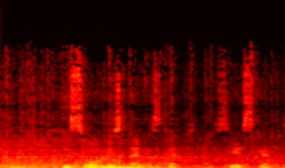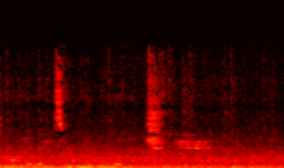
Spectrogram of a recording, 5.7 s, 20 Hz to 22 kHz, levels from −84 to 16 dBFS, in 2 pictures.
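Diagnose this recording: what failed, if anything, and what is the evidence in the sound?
Dropped buffer (overrun) at 1.88 s and 3.25 s: jumps where the speech skips ahead by a short slice, likely a driver buffer overwritten before it was read.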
